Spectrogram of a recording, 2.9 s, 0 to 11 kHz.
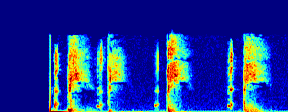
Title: sneezes like a bunny - part 2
